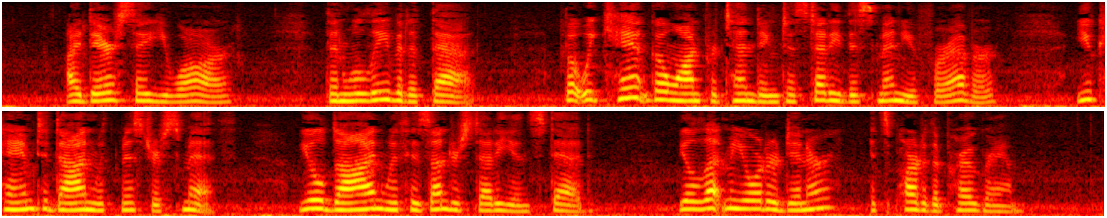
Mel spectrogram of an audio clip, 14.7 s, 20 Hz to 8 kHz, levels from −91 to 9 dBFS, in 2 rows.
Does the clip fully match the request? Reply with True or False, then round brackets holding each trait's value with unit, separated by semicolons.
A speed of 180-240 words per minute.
True (190 wpm)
